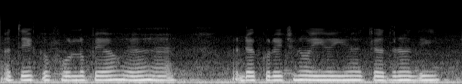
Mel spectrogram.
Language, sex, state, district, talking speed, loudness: Punjabi, female, Punjab, Fazilka, 140 wpm, -11 LUFS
